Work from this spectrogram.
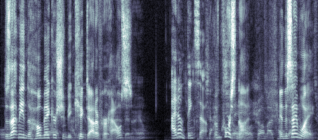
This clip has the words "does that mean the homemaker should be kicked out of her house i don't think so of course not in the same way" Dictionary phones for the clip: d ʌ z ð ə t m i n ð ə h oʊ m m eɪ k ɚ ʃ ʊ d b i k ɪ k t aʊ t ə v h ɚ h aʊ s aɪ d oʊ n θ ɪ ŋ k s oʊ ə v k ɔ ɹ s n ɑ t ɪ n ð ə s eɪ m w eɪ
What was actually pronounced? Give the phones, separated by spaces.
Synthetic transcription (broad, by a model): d ʌ z ð ə t m i n ð ə h oʊ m m eɪ k ɚ ʃ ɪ d b i k ɪ k t aʊ t ə v ɚ h aʊ s aɪ d oʊ n θ ɪ ŋ k s oʊ ə v k ɔ ɹ s n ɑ t ɪ n ð ə s eɪ m w eɪ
